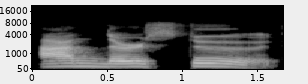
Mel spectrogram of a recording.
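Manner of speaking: Understood drawn out slowly, syllable by syllable; slow model word. Shown as a demonstration. Teacher slowly models Understood for students. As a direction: say Understood slowly so the class can copy. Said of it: "there it is, right?".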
